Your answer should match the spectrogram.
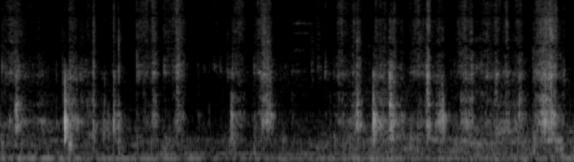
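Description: Bare hands mash mint, coriander, salt, dried chili powder and tamarind together in a bowl, giving faint, irregular soft squishes, rubs and small clicks at close range.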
